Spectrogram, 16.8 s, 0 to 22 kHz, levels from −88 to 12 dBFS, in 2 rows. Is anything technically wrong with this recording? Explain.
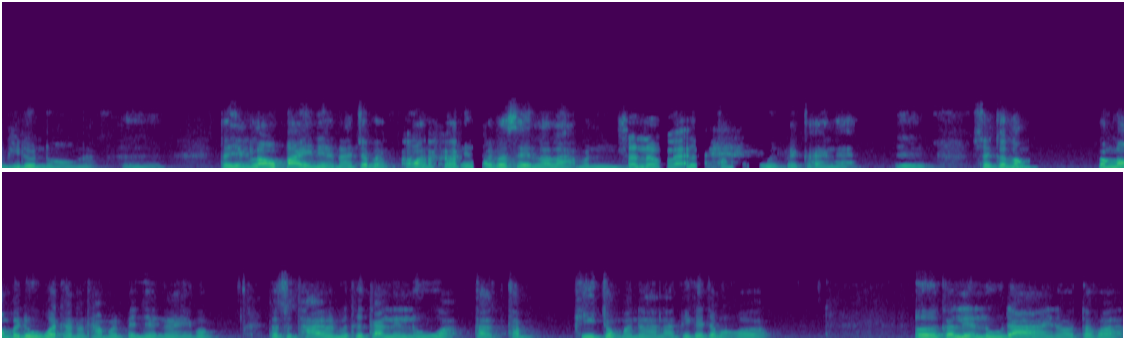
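Yes. Speech dips sharply from 3.23 to 3.66 s and from 4.92 to 5.82 s, by up to about 40 dB. This is likely speech suppressed in double talk: the echo canceller treated overlapping speech as echo and turned it down.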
